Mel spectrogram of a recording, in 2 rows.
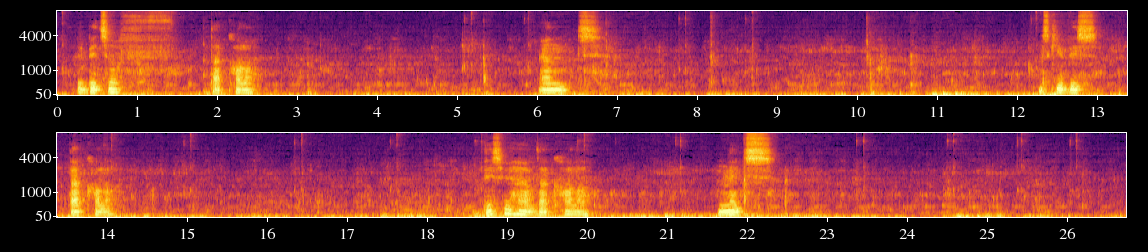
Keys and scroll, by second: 7.1 v.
